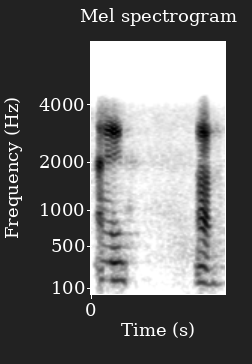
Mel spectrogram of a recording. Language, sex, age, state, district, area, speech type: Sindhi, female, 60+, Gujarat, Junagadh, rural, conversation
